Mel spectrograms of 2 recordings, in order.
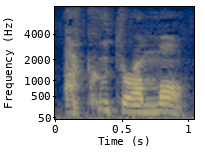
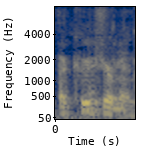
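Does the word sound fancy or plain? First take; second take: fancy; plain. First: It has a fancy, pretentious-sounding pronunciation. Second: It has a plain, ordinary-sounding pronunciation. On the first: "I know how I sound when I say accoutrement" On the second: "As opposed to accoutrements"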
